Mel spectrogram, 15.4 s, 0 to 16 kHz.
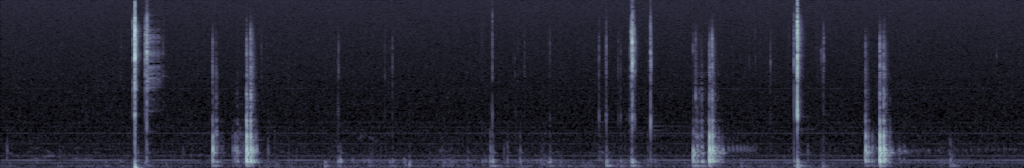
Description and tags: Unloading Magazine
Unloading the magazine for a Smith and Wesson 9MM
Ammo, gun, pistol, Smith-Wesson, Unloading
